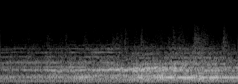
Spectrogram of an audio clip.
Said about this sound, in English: Oh, that crazy cab driver. He almost skidded right into us. It wasn't his fault. It's this road. It's like glass. Now, oil truck overturned here a few days ago. I tried to sand it down, but it's still slippery.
